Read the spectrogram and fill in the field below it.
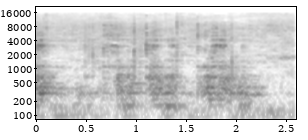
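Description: Chana dal frying in a little oil in a pan while a spoon stirs and scrapes it steadily, with soft continuous sizzling under repeated clinks and scrapes against the metal.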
